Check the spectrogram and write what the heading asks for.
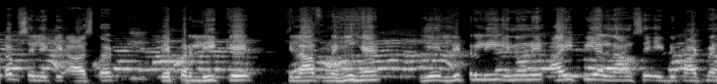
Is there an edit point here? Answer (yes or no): no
